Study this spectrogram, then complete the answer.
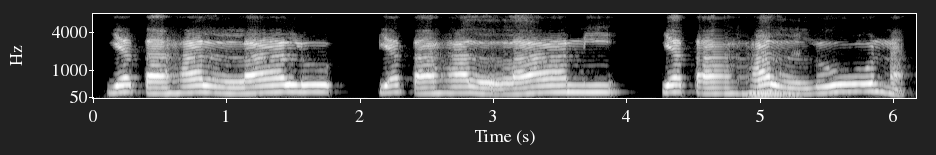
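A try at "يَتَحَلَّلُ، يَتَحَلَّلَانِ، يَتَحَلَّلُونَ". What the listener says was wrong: Nah, sebenarnya itu hilang satu huruf. Yatahallalu, yatahallalani, yatahallaluna.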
